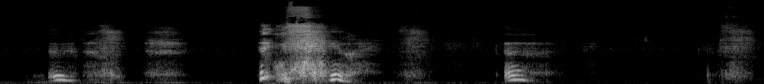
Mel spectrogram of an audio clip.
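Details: Adult, very sneezy from tree pollen, desperately stifling strong sneezes: voiced gasping lead-ins, then about four forceful sneezes partly stifled into strained bursts, separated by quiet pauses.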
